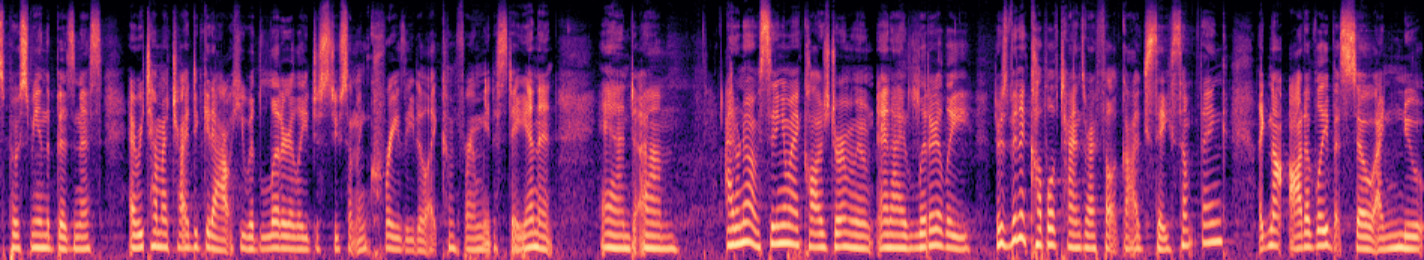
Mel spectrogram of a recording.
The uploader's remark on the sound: Thanks to Station Coffeehouse for letting us use your beautiful space to record!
